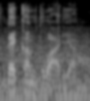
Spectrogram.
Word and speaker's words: De Cantuaria: Pronunciation is De Cantuaria.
